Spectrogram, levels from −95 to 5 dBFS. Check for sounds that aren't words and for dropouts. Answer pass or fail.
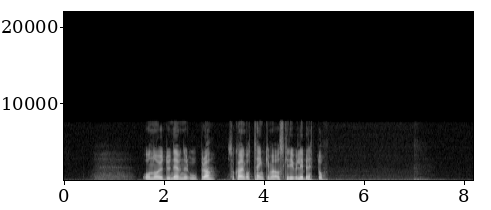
pass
